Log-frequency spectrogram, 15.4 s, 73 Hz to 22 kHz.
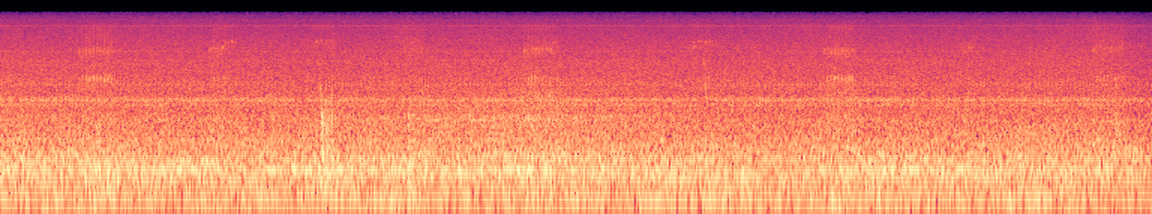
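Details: Gentle purring by Heidi, a contented senior cat aged fourteen from the Humane Society of New York City, receiving massage and reiki at home on February 22, 2021; low rhythmic rumble with airy breath pulses recurring every couple of seconds.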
